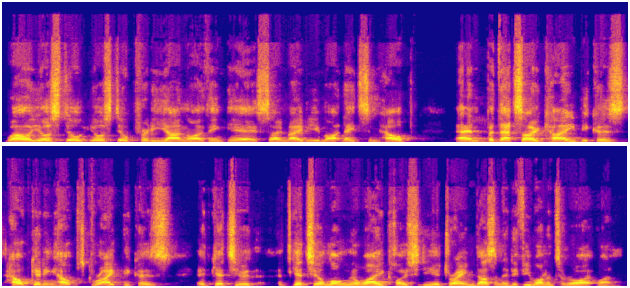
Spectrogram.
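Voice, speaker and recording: A man's voice: on the high side, normal speed, darkish tone. A man with an Australian accent answering questions in a casual, encouraging, plain-spoken way as a children's author. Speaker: children's author, interview guest.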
